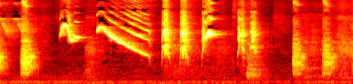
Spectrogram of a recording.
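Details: Javan myna (jalak kebo) chattering song: harsh scratchy notes, a rising then falling whistle, a long downward-sliding whistled note, then rasping bursts and a sharp high whistle, with a low hum behind.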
